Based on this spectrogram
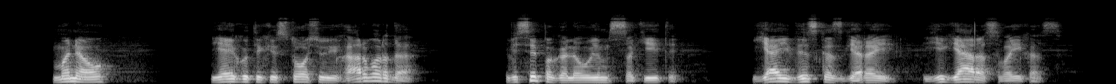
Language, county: Lithuanian, Šiauliai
